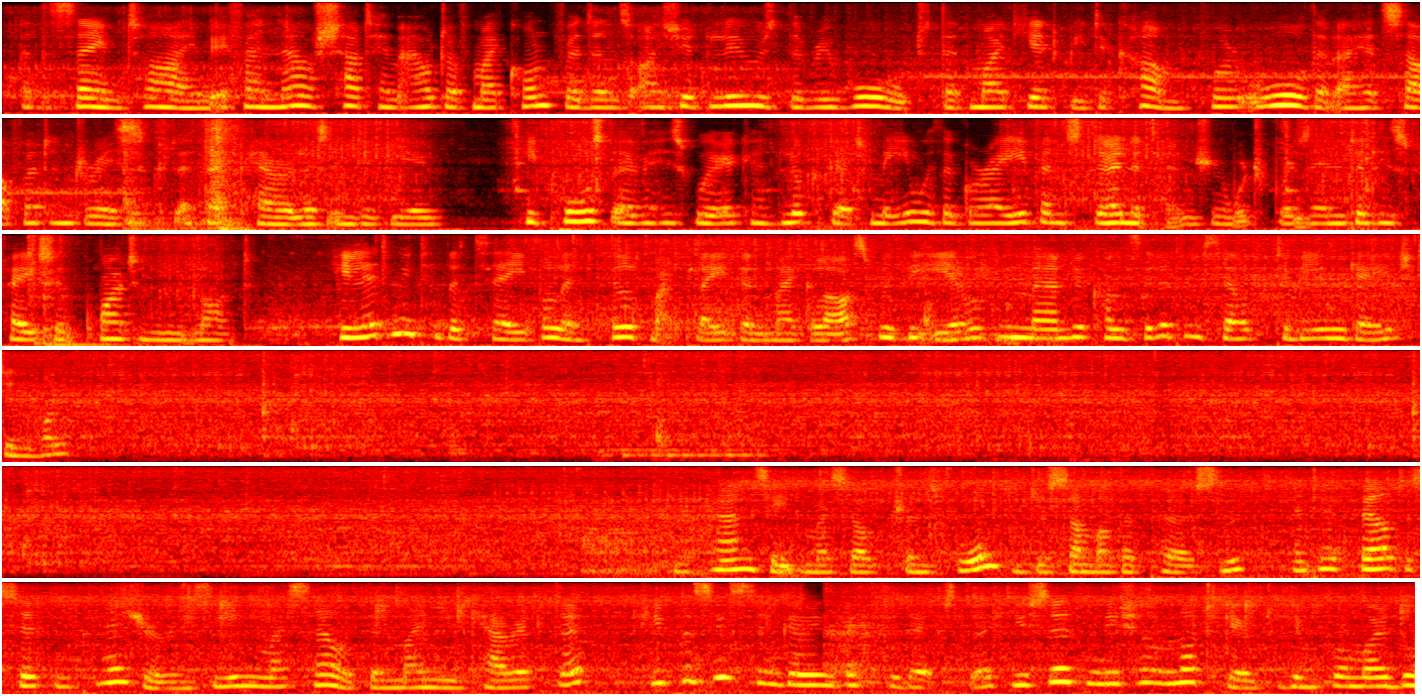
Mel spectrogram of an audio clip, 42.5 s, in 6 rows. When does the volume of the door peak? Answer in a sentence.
The volume of the door peaks at 8 seconds.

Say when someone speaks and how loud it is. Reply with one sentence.
You can hear the talking from 0.0 to 21.6 s, at a steady volume; and from 31.7 to 42.4 s, at a steady volume.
